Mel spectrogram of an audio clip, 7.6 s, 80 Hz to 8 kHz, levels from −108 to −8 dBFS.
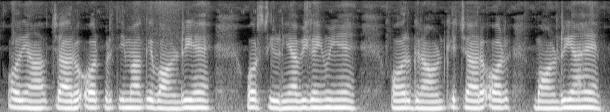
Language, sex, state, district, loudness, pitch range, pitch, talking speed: Hindi, female, Rajasthan, Churu, -12 LUFS, 185-200 Hz, 195 Hz, 165 wpm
